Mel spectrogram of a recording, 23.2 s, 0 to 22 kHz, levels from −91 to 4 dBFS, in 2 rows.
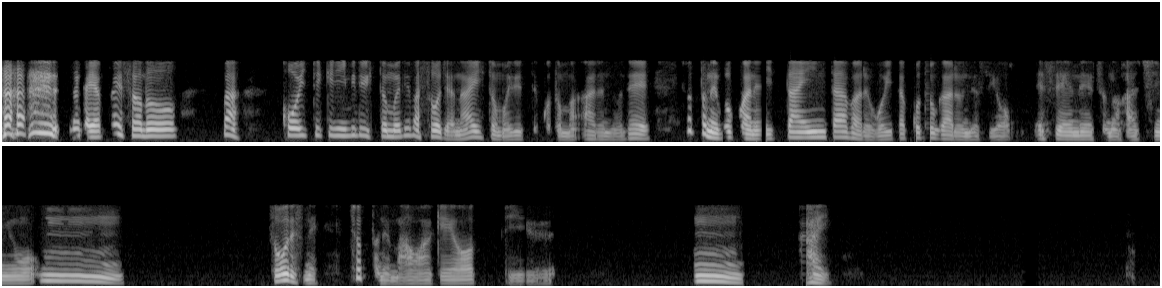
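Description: Speech over a telephone-band G.711 path shows packet loss with pitch repetition at 4.96, 7.54, 9.12 (scattered over 160 ms), 16.76, 19.58 and 21.78 s. Gaps of 40 to 140 ms, consistent with 20 ms packets, are bridged by repeated pitch periods that sound buzzy and held. On a waveform these appear as identical repeating cycles decaying toward silence, and on a spectrogram as frozen harmonics.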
